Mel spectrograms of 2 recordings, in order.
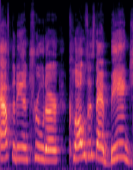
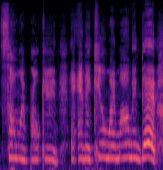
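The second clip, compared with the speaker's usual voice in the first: barely audible, very hushed half-whisper; 15 dB quieter than usual. Acting out a 911 caller reporting a break-in: imitating a half-whispering 911 caller. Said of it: "they'll be whispering".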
